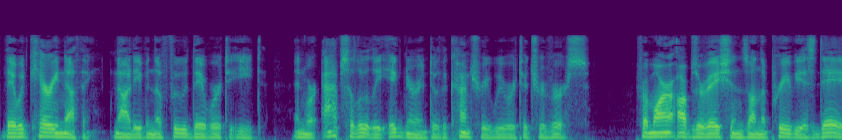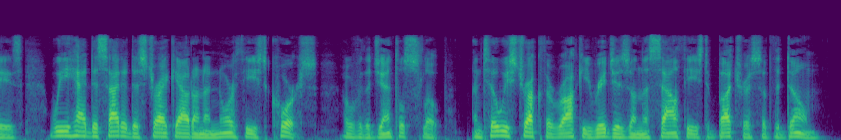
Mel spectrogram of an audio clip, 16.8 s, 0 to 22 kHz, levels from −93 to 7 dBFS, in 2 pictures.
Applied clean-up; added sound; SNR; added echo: none; none; none; none.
